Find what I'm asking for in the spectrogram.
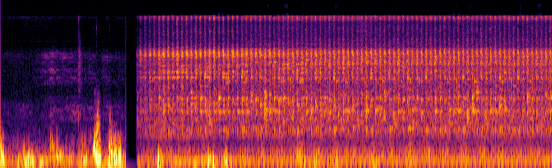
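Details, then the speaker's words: Skoda Felicia pickup small diesel after fuel filter change and bleeding fuel through to the injectors: a few rough knocks and a brief break, then it settles into a steady, even idle; running normally. "and as you can hear which is a big relief to me that means I could use it again"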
